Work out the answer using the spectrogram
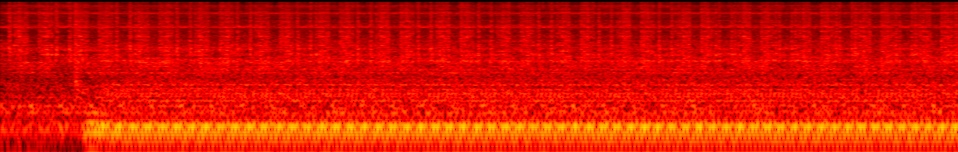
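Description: A steady low hum with a constant airy hiss running throughout: the air assist compressor is working normally during the cut.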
